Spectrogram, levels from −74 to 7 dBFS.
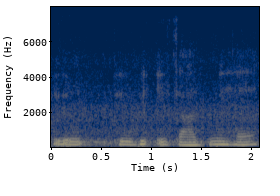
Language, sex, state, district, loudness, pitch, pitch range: Hindi, female, Bihar, Sitamarhi, -30 LUFS, 165 Hz, 155-175 Hz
